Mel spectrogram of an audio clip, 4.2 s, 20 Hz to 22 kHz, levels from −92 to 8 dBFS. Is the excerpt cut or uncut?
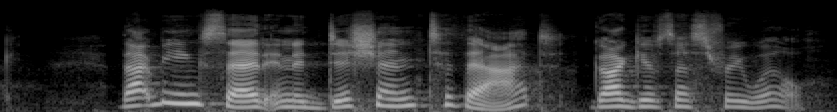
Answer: cut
